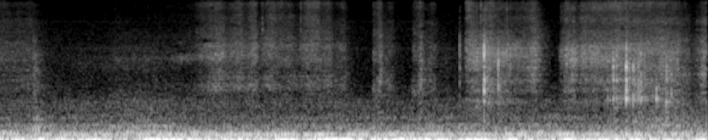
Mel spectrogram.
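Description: A soft pink makeup brush is swept across the thin, glossy paper pages of an open Glamour magazine lying flat on a wooden table, and a fingertip presses the page. Quiet, airy brushing and rubbing sounds with brighter rustling bursts rise over a steady low hum. The page is turned at the end.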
